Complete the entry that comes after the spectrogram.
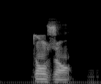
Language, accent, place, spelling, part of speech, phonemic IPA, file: French, France, Lyon, tangent, adjective, /tɑ̃.ʒɑ̃/, LL-Q150 (fra)-tangent.wav
- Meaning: 1. tangential 2. borderline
